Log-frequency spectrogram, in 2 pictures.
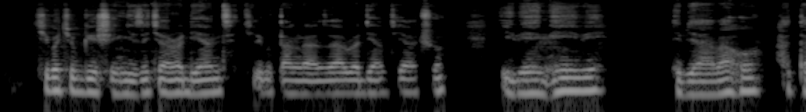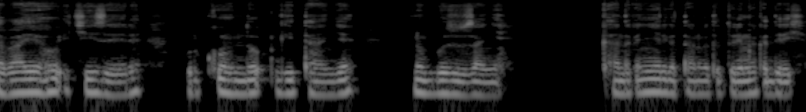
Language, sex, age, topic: Kinyarwanda, male, 18-24, finance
